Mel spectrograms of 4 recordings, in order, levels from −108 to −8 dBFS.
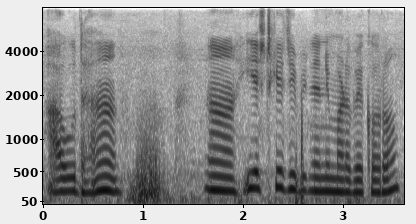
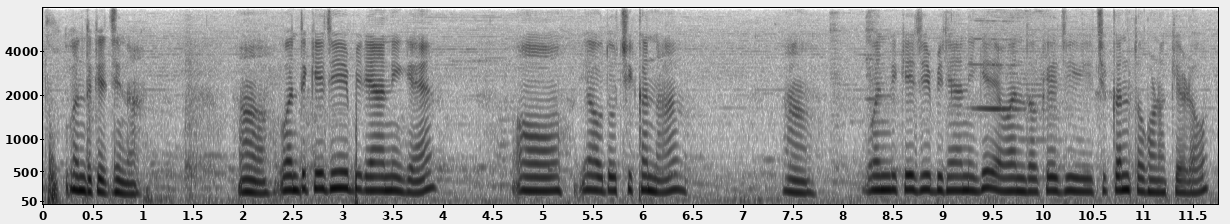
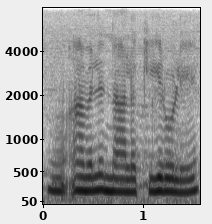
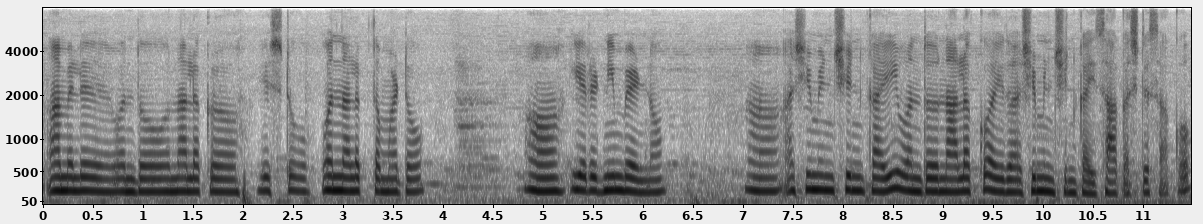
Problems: background sounds at intervals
